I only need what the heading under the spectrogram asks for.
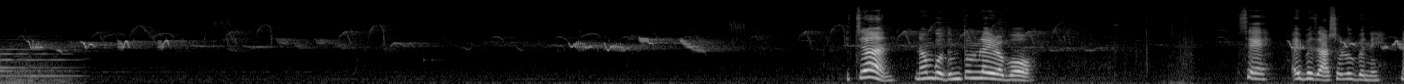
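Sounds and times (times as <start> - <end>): soft background music: 0.0 - 0.8
small birds chirping: 0.0 - 14.0.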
